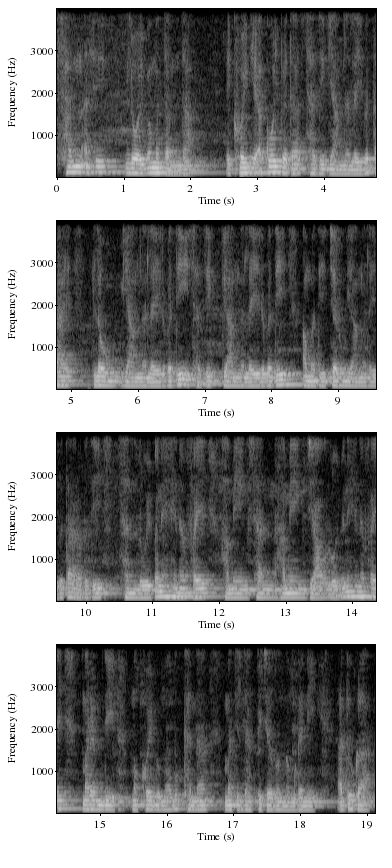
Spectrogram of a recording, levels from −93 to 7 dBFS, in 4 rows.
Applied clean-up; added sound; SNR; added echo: none; Piano; 19 dB; none.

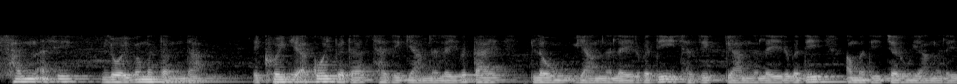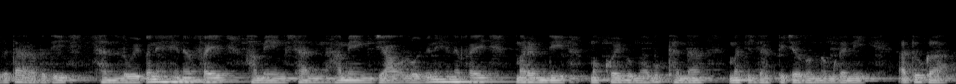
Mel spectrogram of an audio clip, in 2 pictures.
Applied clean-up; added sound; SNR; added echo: none; none; none; none.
